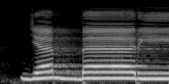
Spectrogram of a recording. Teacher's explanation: Jabba ba Mad Thobi'i dahohiri karena ada Alif didahului baris fathah maka ba panjang dua harakat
